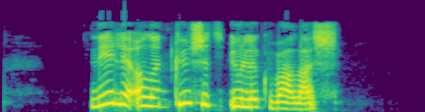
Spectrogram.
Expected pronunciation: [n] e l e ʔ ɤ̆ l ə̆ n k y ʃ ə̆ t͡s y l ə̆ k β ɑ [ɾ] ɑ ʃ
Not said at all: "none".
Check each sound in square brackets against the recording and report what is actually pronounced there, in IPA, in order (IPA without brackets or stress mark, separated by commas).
n, l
